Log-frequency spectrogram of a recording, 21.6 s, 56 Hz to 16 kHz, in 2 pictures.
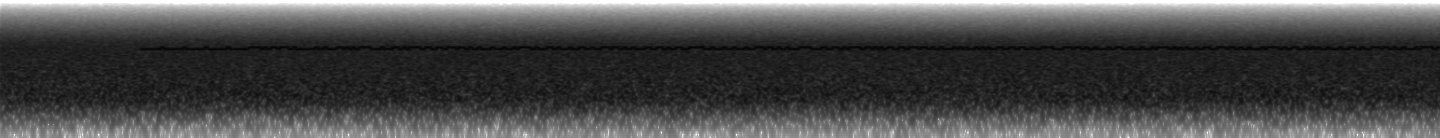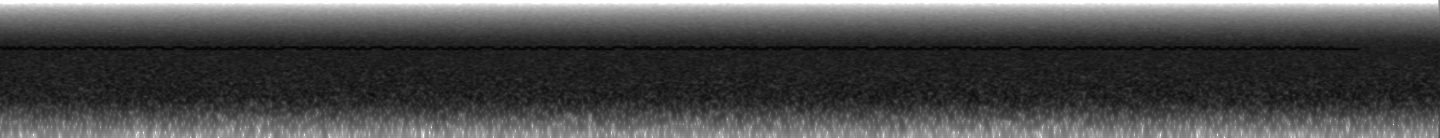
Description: RTTY (45.45 baud, 170 Hz shift), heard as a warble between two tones, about 2200 Hz centre, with radio static. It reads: 49738 13710 82511 98348 66809 21362 32610 34218 39961 53409 02908 96662 45369 73069 40098 14841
